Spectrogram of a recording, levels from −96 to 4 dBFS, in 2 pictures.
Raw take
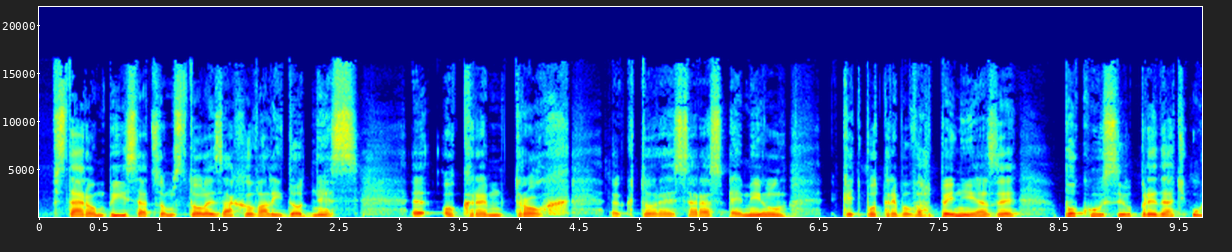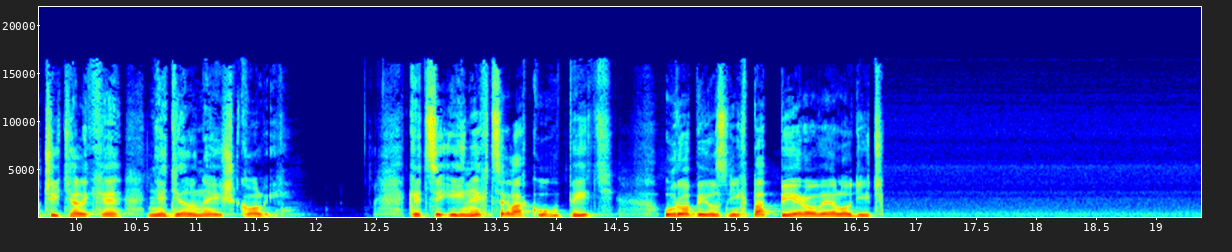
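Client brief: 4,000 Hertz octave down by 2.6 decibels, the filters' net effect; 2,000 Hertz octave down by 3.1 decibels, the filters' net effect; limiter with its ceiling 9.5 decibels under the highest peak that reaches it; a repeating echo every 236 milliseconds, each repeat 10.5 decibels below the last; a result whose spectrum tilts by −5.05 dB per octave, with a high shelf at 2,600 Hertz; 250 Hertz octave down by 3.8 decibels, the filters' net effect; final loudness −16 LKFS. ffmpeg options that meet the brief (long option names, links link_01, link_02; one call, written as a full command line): ffmpeg -i in.wav -af "equalizer=frequency=250:width_type=o:gain=-5,equalizer=frequency=2000:width_type=o:gain=-5.5,highshelf=frequency=2600:gain=7.5,equalizer=frequency=4000:width_type=o:gain=-8.5,alimiter=limit=-12dB:level=0:latency=1,aecho=1:1:236|472|708:0.299|0.0896|0.0269,volume=8dB" out.wav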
